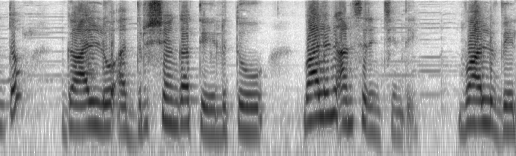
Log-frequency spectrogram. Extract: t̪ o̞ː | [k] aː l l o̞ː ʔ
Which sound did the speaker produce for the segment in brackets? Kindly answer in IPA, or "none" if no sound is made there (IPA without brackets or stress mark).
ɡ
